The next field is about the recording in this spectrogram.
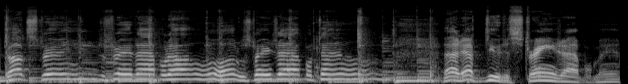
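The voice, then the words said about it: Imitates a famous crooner's voice. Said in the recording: “mimicking Frank Sinatra and Elvis Presley”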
